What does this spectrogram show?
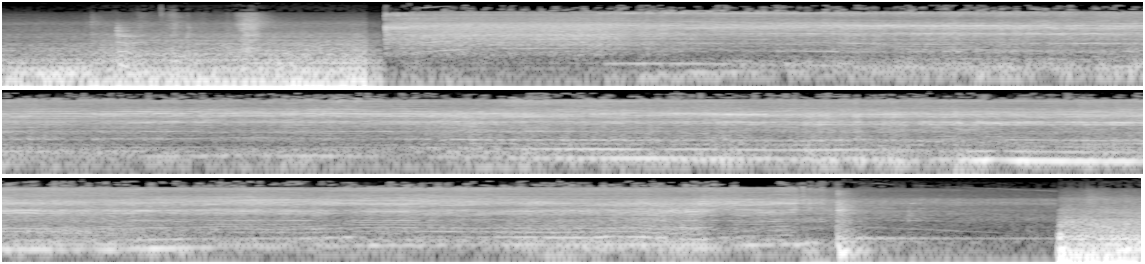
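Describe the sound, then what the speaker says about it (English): A power saw cuts off a hunting stick at a marked line, whining loud and continuous for about twenty seconds with a slowly shifting pitch, preceded and followed by brief handling noises. "So our next step is going to be to cut off right at that line."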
